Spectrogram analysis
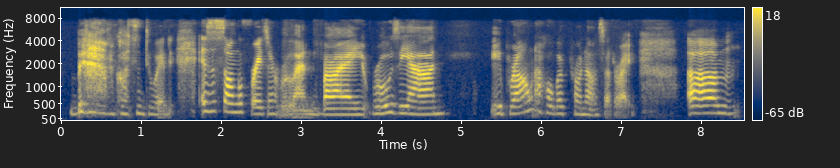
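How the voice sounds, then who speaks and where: A woman's voice: mid-range voice, a bit bright, muffled recording. A woman talking casually as a book vlogger, in an enthusiastic, rambling and self-deprecating way. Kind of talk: casual chatty monologue to camera.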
